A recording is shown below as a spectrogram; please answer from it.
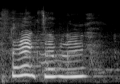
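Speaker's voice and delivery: acted, high, piping little voice. Speaker acting out thanking her sister for bringing research: put-on high voice. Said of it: "[high voice]".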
